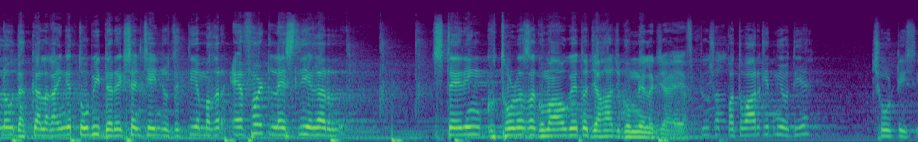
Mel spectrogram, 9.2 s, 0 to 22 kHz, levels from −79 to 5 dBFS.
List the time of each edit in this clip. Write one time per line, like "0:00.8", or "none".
0:07.0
